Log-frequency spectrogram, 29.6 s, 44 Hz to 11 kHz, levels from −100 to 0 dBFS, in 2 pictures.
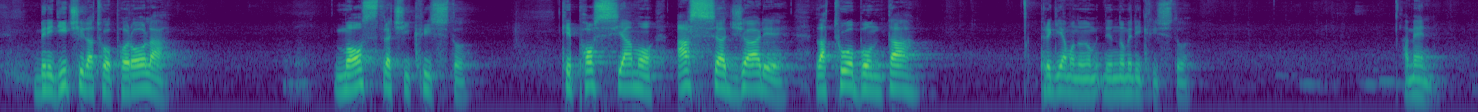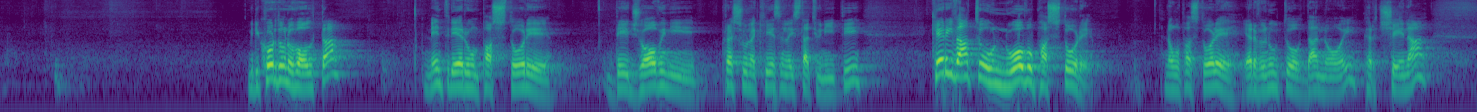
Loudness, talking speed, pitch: -30 LUFS, 100 wpm, 180 Hz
